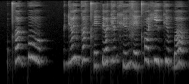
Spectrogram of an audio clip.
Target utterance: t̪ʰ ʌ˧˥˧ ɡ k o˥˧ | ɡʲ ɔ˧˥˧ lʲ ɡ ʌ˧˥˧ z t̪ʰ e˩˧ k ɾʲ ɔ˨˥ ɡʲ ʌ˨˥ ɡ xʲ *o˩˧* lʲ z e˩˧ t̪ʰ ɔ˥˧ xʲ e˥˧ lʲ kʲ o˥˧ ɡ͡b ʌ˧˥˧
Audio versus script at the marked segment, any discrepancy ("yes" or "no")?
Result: no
